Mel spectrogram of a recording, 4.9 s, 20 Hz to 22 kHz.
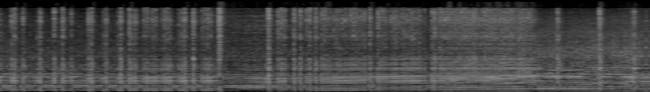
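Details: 1955 Messerschmitt KR175-2b two-stroke, first start after about 60 years sitting, catching on the second try: raspy buzz runs continuously, rising and falling as the throttle is blipped; the engine is running again.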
